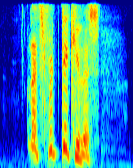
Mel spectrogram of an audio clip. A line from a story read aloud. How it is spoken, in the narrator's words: Brocklaw snapped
